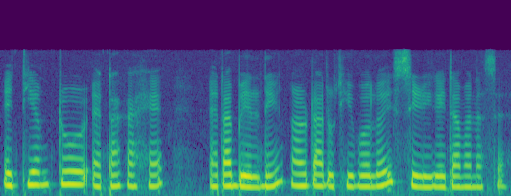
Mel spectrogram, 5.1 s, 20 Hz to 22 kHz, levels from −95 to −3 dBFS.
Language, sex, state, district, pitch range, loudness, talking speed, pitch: Assamese, female, Assam, Kamrup Metropolitan, 220-245 Hz, -16 LUFS, 140 wpm, 230 Hz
